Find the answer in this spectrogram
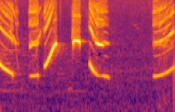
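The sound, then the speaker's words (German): A small, ordinary toy whistle from a whistle shop blown in a quick series of bright, sliding chirps, about five or six short bursts with brief gaps, clear, with no talking. “Ja, ich glaube, der hat normale Pfeiferl. Hey, sind das nur normale Pfeiferl?”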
